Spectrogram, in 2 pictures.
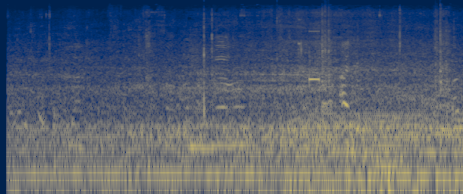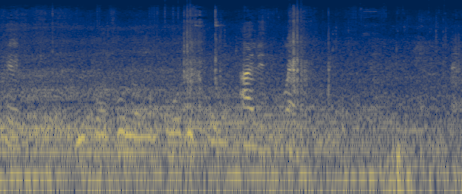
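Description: An accordion plays a lively tune close by.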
